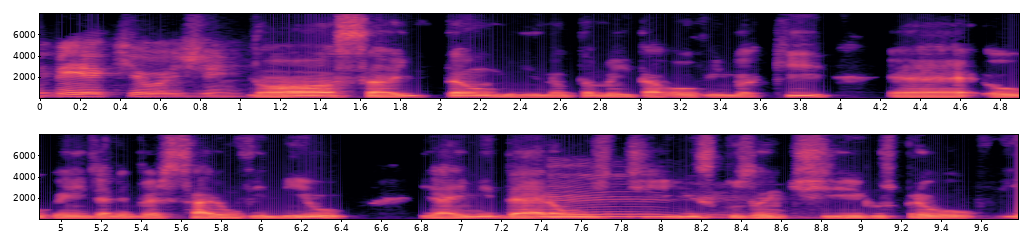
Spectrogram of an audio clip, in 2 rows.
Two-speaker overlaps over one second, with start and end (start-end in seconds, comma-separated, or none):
7.4-8.9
